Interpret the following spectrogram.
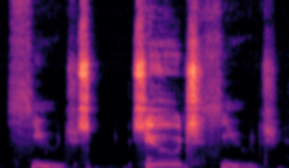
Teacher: the h moves forward um there's more of a constriction in the palatal place of articulation · the H moves forward there's more of a constriction in the palatal place of articulation because there's a palatal fricative occurring right after it. So that's, and that looks more like a sibilant because I'm still getting that sort of obstacle turbulence at the back of my upper row of teeth.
